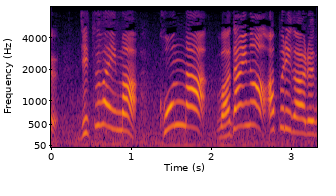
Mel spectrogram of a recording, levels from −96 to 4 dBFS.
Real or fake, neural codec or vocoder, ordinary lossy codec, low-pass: real; none; none; 7.2 kHz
